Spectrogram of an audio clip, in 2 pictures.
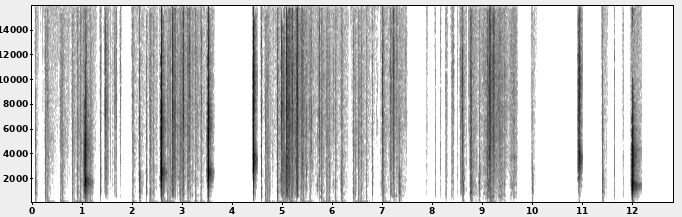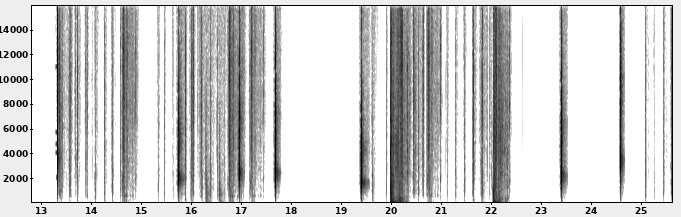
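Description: Short, sharp game interface clicks sound now and then.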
